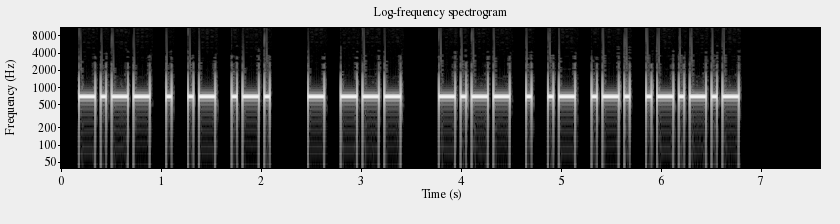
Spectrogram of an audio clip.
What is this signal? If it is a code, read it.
Morse code, heard as a keyed tone, about 22 wpm, 700 Hz. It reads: YEAR TO YEAR.
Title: Sentences from Top 1200 Words 22wpm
